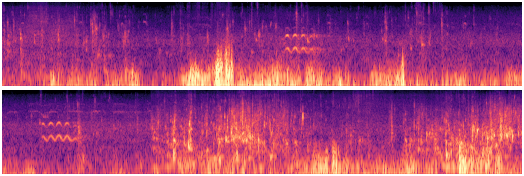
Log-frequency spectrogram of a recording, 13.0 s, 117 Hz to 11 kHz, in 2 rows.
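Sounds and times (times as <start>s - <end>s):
paddle splashing in water: 0.0s - 6.2s, 7.1s - 13.0s
wind rumbling on microphone: 0.0s - 13.0s.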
